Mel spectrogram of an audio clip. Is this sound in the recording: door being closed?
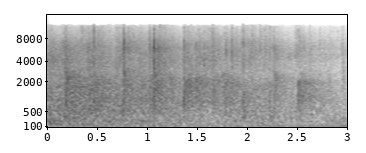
no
